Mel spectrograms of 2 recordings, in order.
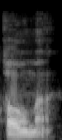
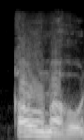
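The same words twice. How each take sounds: First: قومه clipped to qawma, the final hu dropped, in a lower, softer voice; imitating the wrong pronunciation. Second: قومه said in full as qawmahu, with the final hu sounded; correct Arabic pronunciation. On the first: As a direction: mimic the learner's clipped قومه, ending on ma. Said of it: "Don't teach me Arabic". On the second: Shown as a demonstration. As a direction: give قومه its proper Arabic ending, qaw-ma-hu. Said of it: "not قومه".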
